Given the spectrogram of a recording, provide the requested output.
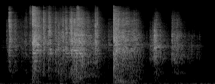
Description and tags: SFX-metal-003
Metal object recorded in a cellar.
